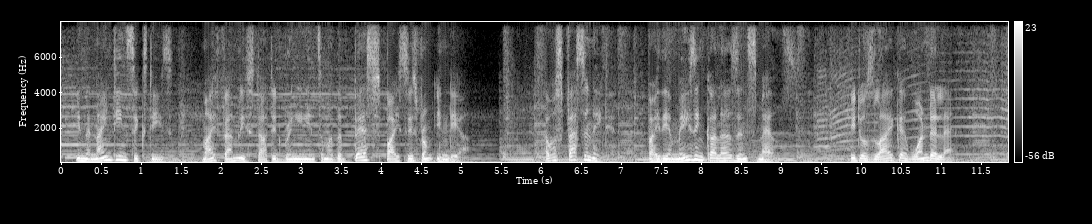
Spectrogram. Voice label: Gujarati accent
